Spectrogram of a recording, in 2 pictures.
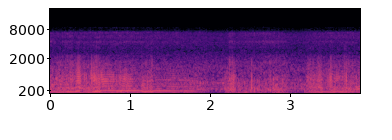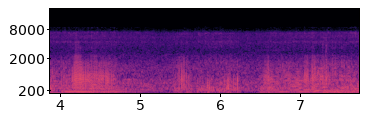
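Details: Repeated low buzzing, purring-like snores with each breath, fairly loud and continuous, at a young age; snoring.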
